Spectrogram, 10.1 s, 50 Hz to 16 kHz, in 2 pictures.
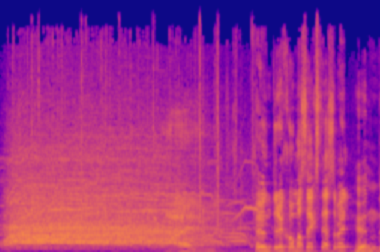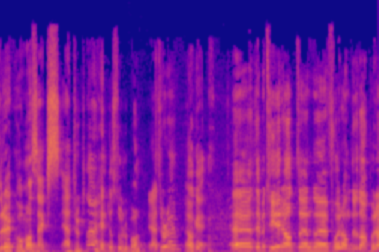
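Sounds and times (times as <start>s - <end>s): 
festival audience shouting and cheering: 0.0s - 3.8s
speech: 3.4s - 10.1s.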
